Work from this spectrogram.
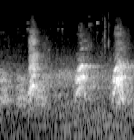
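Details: A tied-up dog on a street barks aggressively at a young female Doberman being walked past it. Three short, harsh barks come about two-thirds of a second apart.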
